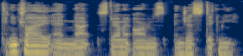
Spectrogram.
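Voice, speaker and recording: A man performing a male werewolf for an ASMR roleplay, with an extremely low voice that takes its time. He is sarcastic and flirtatious, drawling his teases in a close, dry sound. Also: fairly even intonation, darkish tone, no echo. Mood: cocky, amused. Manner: teasing, sarcastic, slow drawl with lingering pauses.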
